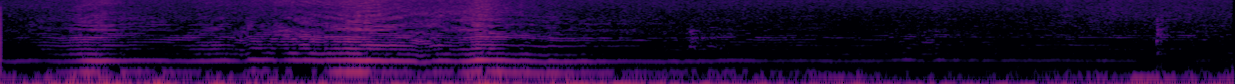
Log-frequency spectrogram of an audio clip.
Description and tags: Wasps flying in the studio.
interior, bugs, wasp, flying, buzzing, sting, detail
